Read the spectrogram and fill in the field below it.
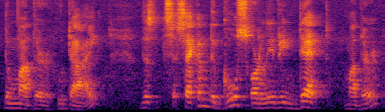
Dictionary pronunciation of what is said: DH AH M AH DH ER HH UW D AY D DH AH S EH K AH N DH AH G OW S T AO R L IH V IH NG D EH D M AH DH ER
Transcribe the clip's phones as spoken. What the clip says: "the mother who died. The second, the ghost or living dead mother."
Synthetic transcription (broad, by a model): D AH M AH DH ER HH UW D AY D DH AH S EH K AH N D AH G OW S AO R L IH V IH NG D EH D M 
